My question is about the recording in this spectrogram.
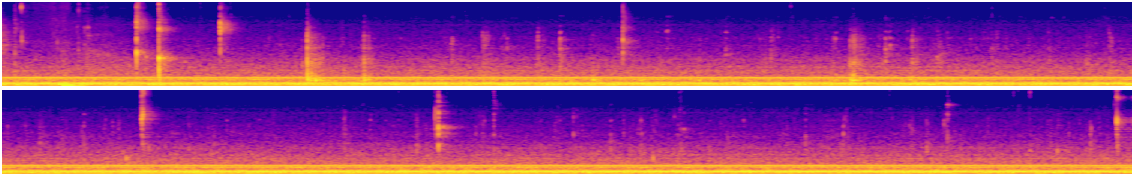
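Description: A person quietly chewing chocolate, with a few faint scattered mouth clicks, over a steady low hum.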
